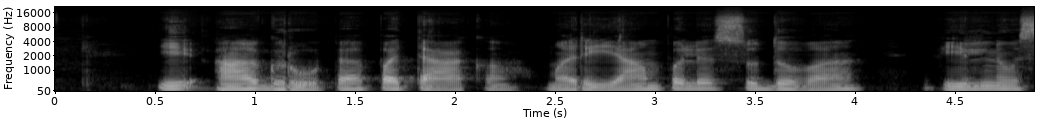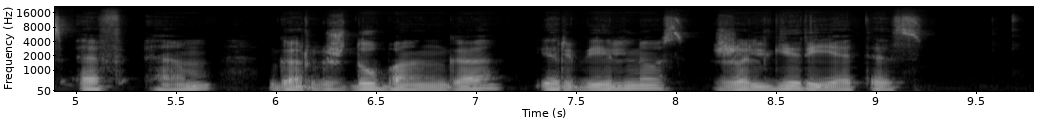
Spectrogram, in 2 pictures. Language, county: Lithuanian, Panevėžys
